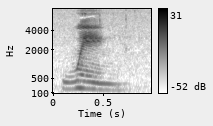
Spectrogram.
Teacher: The NG is made at the back of the mouth. The back part of the tongue reaches up and touches here. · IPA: ŋ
